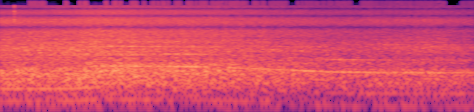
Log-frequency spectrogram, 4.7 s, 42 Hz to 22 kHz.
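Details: Cummins 3.3 QSB diesel from a stump grinder, run after rebuild with pistons, rings, rod and main bearings and head gasket (had oil from the blow-by tube), Insight connected: steady, even running, smooth drone, no knocking or ticking. Normal idle.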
